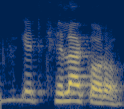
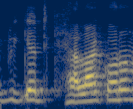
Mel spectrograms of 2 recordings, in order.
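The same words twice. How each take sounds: First: খেলা as "khela", close e; close vowel. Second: খেলা as "khæla", open æ; open vowel. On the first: Teacher giving the cricket alternative, খেলা with close e. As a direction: keep the vowel in খেলা narrow. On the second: Teacher asking about playing cricket, খেলা with open æ. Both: Shown as a demonstration. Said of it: "এটাকে বিবৃত উচ্চারণ বলে".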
